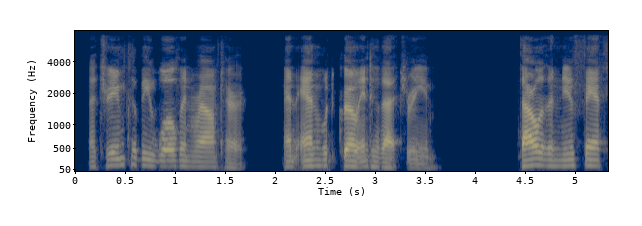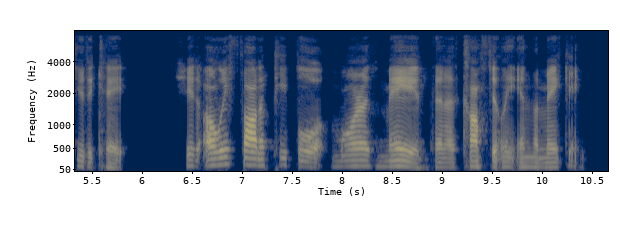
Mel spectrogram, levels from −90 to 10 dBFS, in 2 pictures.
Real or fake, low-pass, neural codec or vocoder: fake; 7.2 kHz; codec, 44.1 kHz, 3.4 kbps, Pupu-Codec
